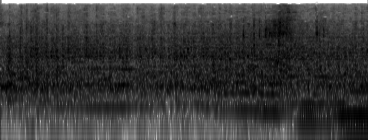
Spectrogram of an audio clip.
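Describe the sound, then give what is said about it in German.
A sewing machine stitches along the marked seams of a dirndl, its presser foot lowered, giving a steady, unbroken mechanical whir with no pauses. “Du lässt jetzt den Fuß runter mit dem Hebel ah. und du nähst genau entlang der aufgezeichneten Nähte.”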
